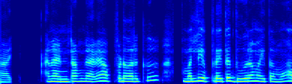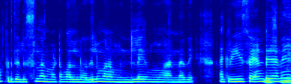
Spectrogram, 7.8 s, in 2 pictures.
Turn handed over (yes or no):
no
